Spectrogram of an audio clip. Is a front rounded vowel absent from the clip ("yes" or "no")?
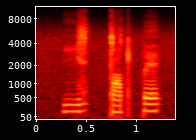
yes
